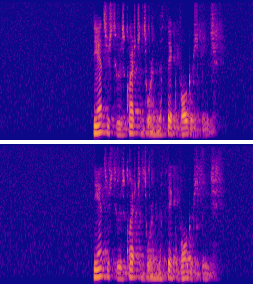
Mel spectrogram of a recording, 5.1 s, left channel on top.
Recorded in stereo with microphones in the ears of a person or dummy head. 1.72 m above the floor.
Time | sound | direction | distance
1.9 | a man speaking | 65° left (ahead or behind) | 1.3 m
